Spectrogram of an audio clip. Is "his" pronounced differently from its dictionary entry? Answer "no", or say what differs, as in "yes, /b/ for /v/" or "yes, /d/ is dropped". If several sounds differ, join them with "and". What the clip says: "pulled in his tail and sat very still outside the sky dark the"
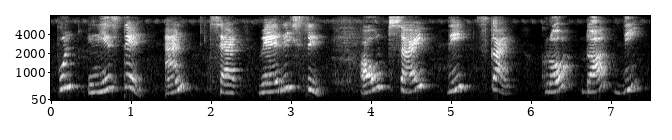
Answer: yes, /s/ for /z/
